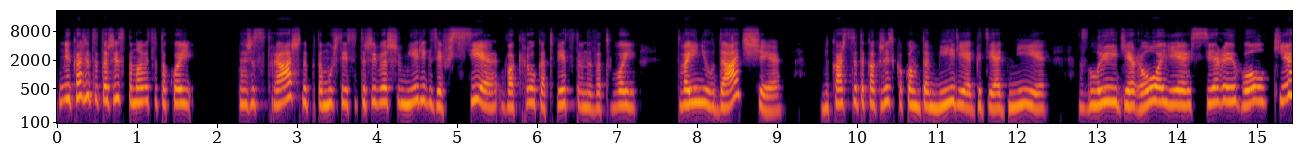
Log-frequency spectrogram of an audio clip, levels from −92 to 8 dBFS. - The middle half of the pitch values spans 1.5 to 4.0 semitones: Yes, average, 3.1 semitones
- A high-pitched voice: Yes, high, 240 Hz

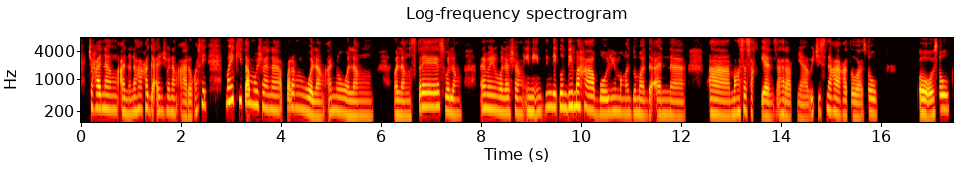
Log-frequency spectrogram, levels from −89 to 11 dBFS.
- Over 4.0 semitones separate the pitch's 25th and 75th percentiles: Yes, average, 4.5 semitones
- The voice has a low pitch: No, high, 195 Hz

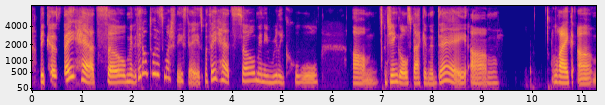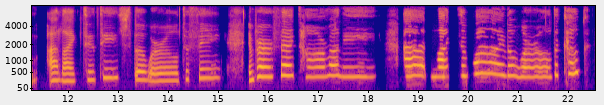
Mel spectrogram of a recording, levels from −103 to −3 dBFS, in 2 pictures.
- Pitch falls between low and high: No, very high, 270 Hz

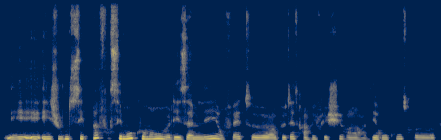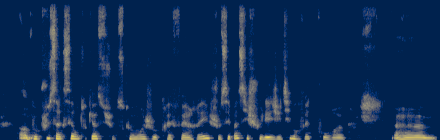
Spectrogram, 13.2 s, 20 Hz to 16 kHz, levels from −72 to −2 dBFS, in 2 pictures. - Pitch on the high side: Yes, high, 200 Hz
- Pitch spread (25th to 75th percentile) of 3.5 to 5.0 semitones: Yes, average, 4.2 semitones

